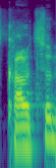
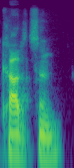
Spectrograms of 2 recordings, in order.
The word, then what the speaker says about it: Kartson: few minutes ago it it is made of two names karma and sundro so you take the first syllable for each name and you come up with cartoon i was born in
